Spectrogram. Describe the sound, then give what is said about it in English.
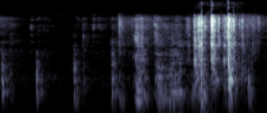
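A door opens: a few sharp clicks and knocks of the latch, then a rising creak and scrape as it swings, with no one speaking. “Keep your hand on your gun. You don't think it's... I'm not thinking. I'm playing safe. If it's a law, we'll riddle him. Open the door.”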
